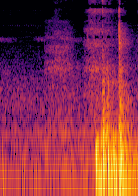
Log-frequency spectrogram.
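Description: A dull thump with a sharp click near the end, after a quiet stretch of room tone.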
